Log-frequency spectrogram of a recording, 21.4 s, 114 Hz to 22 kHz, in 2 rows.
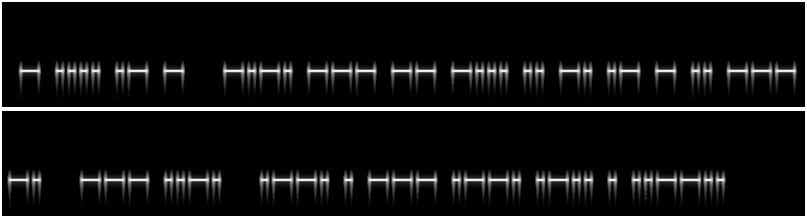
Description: Morse code, heard as a keyed tone, about 16 wpm, 700 Hz. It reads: THAT COMBINATION OF PEOPLE?
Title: Sentences from Top 1000 Words - Review Part 6 - 15wpm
